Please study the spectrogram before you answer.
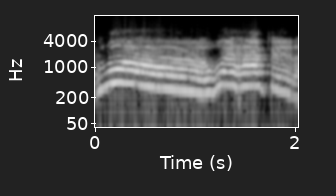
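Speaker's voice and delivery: high, loud startled cry; astonished. Retold or imitated. Finding the arm weights on the bed, a high startled whoa. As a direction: yelp it out in disbelief. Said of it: "And so I was like".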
